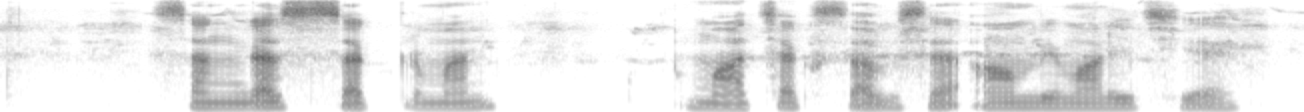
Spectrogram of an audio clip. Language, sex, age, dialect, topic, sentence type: Maithili, male, 18-24, Eastern / Thethi, agriculture, statement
